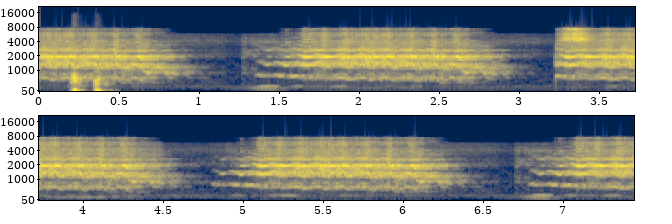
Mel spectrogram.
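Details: Horse neighing, four loud harsh bursts separated by short pauses, with a couple of faint clicks at the start.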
